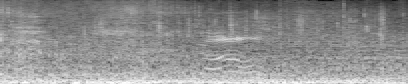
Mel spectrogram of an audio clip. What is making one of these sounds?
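A man shouts out in alarm.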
